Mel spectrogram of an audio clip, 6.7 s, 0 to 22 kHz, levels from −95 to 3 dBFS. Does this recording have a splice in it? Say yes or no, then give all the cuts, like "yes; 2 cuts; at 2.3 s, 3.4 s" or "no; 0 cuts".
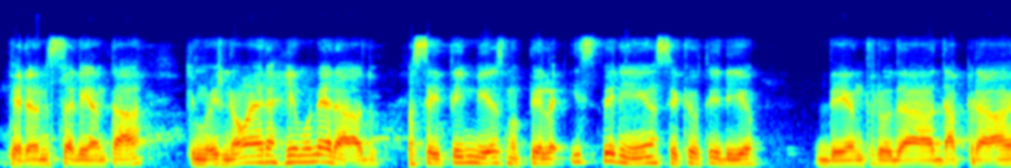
yes; 2 cuts; at 1.4 s, 2.7 s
